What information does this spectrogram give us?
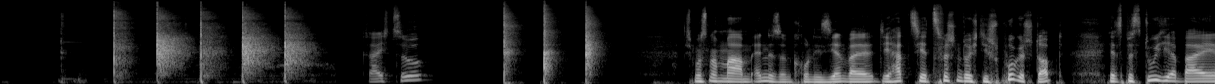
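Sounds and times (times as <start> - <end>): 
sharp hand claps for audio sync: 1.2 - 3.3, 5.0 - 6.2
speech: 3.7 - 4.4, 6.9 - 12.1.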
